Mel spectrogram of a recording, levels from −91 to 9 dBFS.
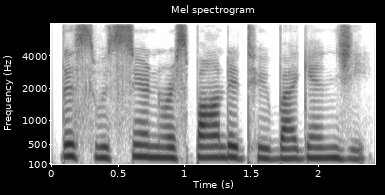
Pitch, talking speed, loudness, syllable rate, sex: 215 Hz, 175 wpm, -16 LUFS, 4.4 syllables/s, female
